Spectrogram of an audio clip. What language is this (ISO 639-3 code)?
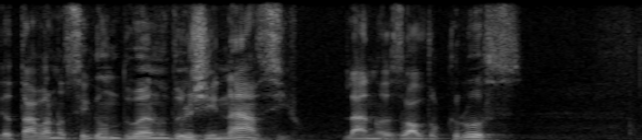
por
